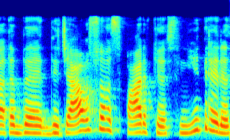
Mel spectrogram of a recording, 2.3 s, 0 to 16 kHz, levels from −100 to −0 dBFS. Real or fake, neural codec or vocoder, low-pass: fake; autoencoder, 22.05 kHz, a latent of 192 numbers a frame, VITS, trained on one speaker; 9.9 kHz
